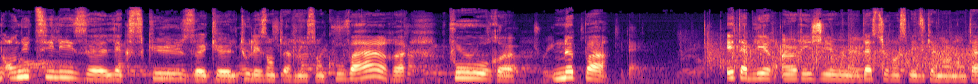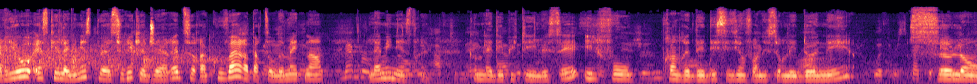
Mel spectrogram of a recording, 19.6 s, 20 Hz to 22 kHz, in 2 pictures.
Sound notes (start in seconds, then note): 12.1 applause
